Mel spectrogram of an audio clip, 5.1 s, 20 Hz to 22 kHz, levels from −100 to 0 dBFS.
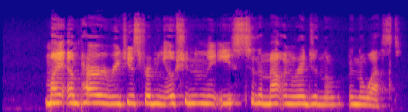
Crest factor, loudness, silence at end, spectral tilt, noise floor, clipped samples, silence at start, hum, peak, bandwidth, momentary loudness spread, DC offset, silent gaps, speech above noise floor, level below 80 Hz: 20 dB; -25 LUFS; 0.15 s; -2 dB/octave; -69 dBFS; under 0.1%; 0.55 s; none; -6 dBFS; 13.5 kHz; 12 LU; under 0.1%; none; 43 dB; -72 dBFS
